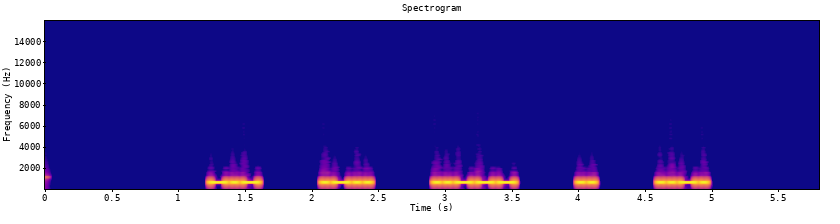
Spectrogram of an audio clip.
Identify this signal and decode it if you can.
Morse code, heard as a keyed tone, about 30 wpm, spaced as for 14 wpm, 700 Hz. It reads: KL2IF
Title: USA Call Signs - 5 Characters - 4x Character Spacing - 30wpm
